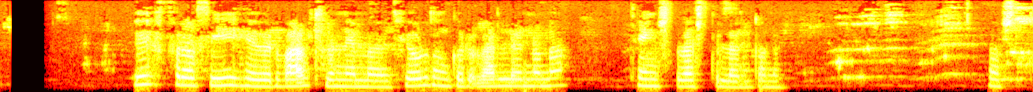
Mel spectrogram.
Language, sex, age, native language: Icelandic, female, 30-39, Icelandic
